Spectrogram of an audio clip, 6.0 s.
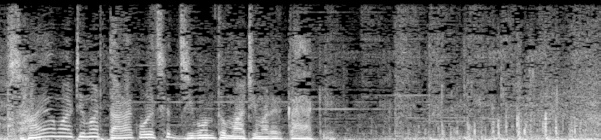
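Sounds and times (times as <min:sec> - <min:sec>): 
speech: 0:00.2 - 0:03.5
running footsteps along a road: 0:03.2 - 0:06.0.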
